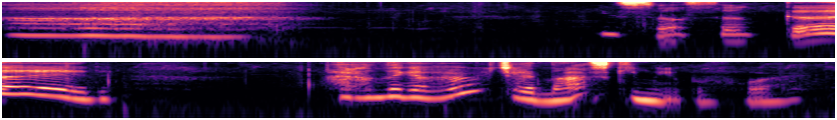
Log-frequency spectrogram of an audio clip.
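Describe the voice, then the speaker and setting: A woman voicing a young fox girl, timid but eager and grateful, soft and breathy, in a scripted audio roleplay. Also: high-pitched, lively intonation, slow, no echo, exaggerated voice. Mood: delighted, eager.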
